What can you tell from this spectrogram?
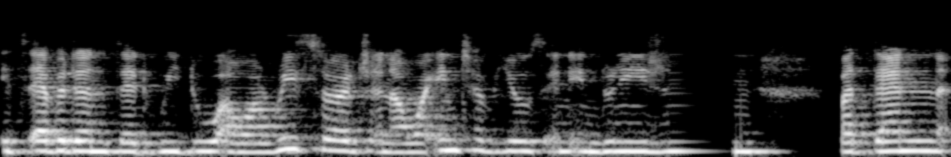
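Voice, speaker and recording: A woman with a non-native accent speaks at a moderate pace in a fairly high voice with monotone, flat intonation. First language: not English. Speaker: anthropologist. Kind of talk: academic panel discussion question. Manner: halting, many fillers.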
